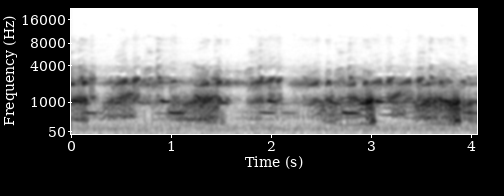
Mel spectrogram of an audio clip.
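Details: A frog chorus of harsh, buzzy croaks in loose bursts, with brief tonal chirps poking above the rasp about once a second.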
